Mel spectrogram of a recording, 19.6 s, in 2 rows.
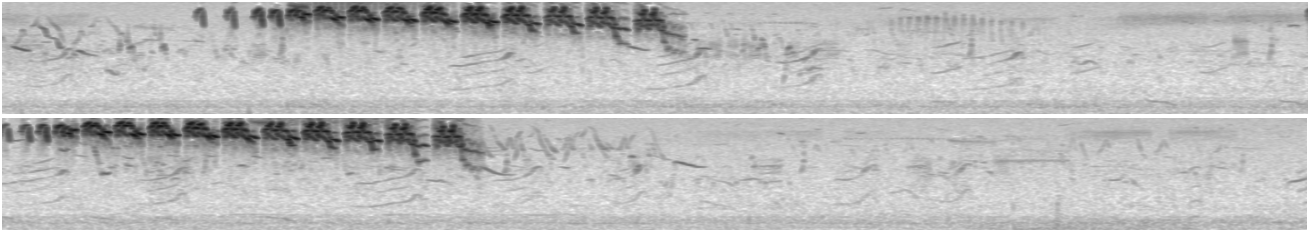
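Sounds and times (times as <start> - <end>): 
Sprague's pipit calling: 1.4 - 5.3, 9.8 - 13.5.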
